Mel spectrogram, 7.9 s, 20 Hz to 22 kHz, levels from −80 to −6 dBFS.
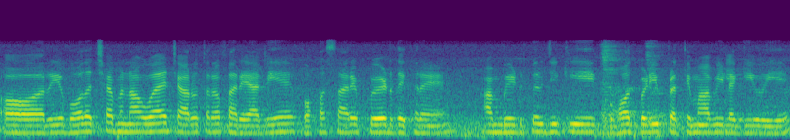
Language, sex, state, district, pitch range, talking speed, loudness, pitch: Hindi, male, Rajasthan, Jaipur, 175-190 Hz, 210 wpm, -15 LUFS, 180 Hz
